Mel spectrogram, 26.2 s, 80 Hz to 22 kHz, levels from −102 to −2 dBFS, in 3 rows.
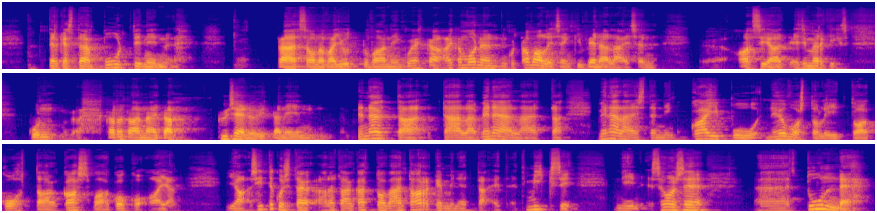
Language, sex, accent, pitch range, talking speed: Finnish, male, native, 115-150 Hz, 105 wpm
